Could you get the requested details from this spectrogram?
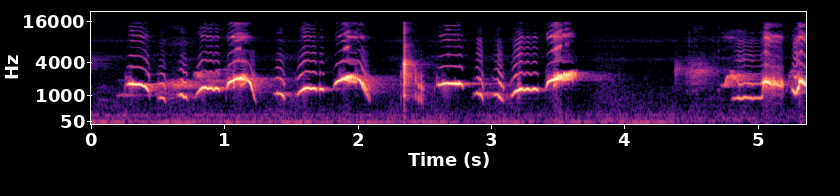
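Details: Female white-rumped shama singing to stir males into song: rich whistled phrases of rising and falling slurred notes, clear and varied, with a short pause before a final burst of whistles.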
